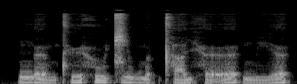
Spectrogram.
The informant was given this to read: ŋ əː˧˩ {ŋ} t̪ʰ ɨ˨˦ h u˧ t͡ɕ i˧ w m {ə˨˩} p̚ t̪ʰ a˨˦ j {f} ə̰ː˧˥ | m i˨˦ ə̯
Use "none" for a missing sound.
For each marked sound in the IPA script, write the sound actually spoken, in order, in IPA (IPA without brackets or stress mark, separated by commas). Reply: m, ə˨˩, h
